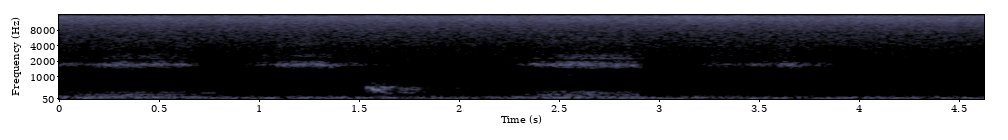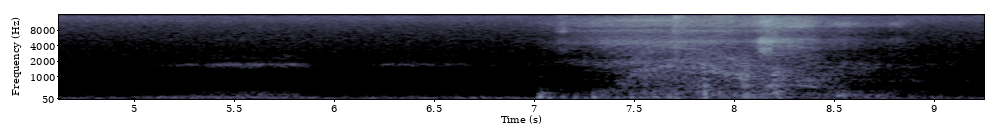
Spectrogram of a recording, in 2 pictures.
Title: Snoring!! 😍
